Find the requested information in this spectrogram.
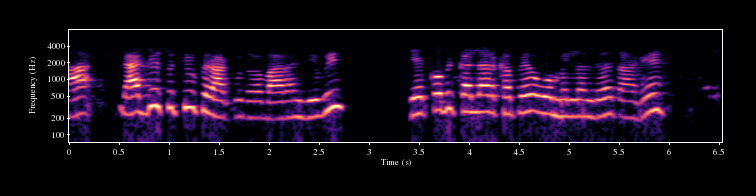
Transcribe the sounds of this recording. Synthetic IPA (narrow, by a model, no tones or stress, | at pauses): ɦãː | ɗaːɖjũsʊʈʰijũpʰɪɾaːkũd̪oɓaːɾənɪ̆d͡ʑuːbɪ | d͡ʑeːkobɪkɐləɾkʰɐpeʊɦomɪlə̃nd̪ot̪ɐʋ̤ãkʰeː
